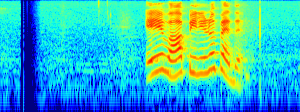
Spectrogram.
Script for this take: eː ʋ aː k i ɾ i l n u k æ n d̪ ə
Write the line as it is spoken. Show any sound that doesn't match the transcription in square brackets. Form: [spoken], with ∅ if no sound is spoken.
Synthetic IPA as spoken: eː ʋ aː [p] i [l] i [∅] n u [p] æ [∅] d̪ ə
